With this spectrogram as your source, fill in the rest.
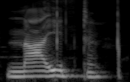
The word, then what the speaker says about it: night: उच्चारण जो है नहीं करेंगे, फिर T का उच्चारण करेंगे। जैसे कि RIGHT राइट। फिर यहाँ पर है नाइट, NIGHT नाइट, फाइट, लाइट, हाइट।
